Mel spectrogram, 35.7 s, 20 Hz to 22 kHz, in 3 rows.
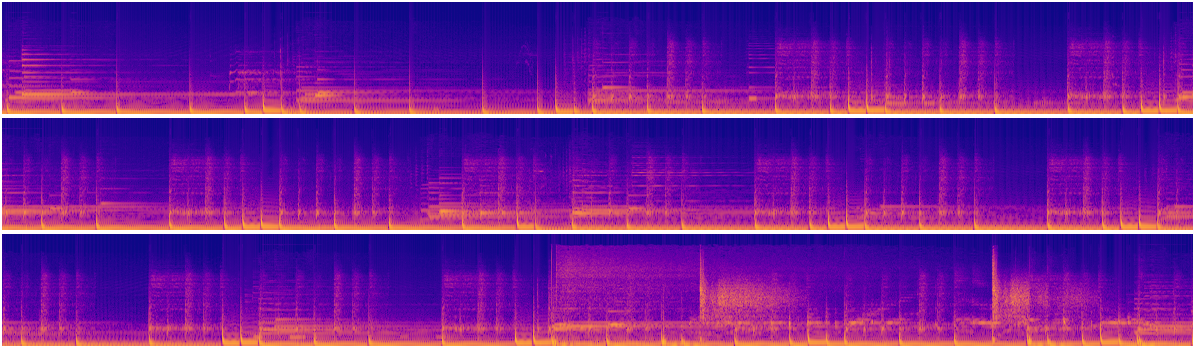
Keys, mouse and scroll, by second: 0.5 ctrl+click, 0.9 x, 1.0 `, 4.2 ctrl+z, 4.4-6.4 typing, 8.6 `, 9.1 Tab, 9.6 scroll up 1, 9.8 `, 10.4 alt+click, 11.2 `, 11.7 scroll up 1, 11.8 `, 12.9 click, 13.2 shift+click, 13.7 click, 14.0 shift+click, 14.3 x, 14.6 `, 15.4 Tab, 16.6 KP_Divide, 16.8 alt+a, 17.0 `, 18.2 click, 18.6 `, 19.4 shift+click, 19.7 `, 20.0 click, 20.5 shift+click, 20.9 ctrl+j, 21.4 Tab, 21.6 a, 23.2-24.2 right drag, 23.6 alt+a, 24.2 click, 24.9 `, 25.2 Tab, 25.8 click, 26.0 `, 27.6 click, 28.6 scroll up 1, 29.1 3, 29.4 click, 29.6 `, 30.8 ctrl+click, 32.0 g, 34.2 `, 35.0 scroll up 1, 35.1 1, 35.3 `.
